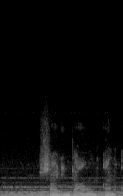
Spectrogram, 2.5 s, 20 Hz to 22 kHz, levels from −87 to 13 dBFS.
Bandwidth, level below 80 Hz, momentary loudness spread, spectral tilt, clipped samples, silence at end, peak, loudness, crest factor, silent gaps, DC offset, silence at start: 8.8 kHz; -42 dBFS; 7 LU; -7.5 dB/octave; under 0.1%; 0 s; -20 dBFS; -33 LUFS; 12 dB; none; under 0.1%; 0 s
